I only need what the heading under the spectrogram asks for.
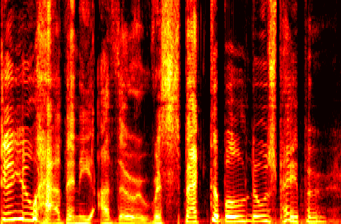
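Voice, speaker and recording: In a put-on character voice, the speaker uses a fairly high pitch with very wide pitch swings at a moderate pace, over clear background noise. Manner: cranky, indignant.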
